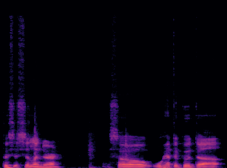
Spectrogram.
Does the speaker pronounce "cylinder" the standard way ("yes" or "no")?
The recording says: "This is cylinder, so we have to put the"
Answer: yes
